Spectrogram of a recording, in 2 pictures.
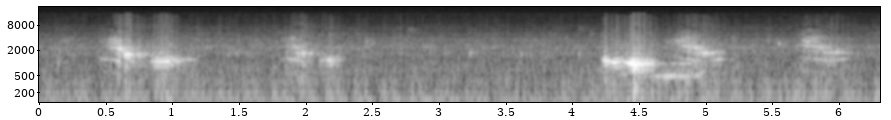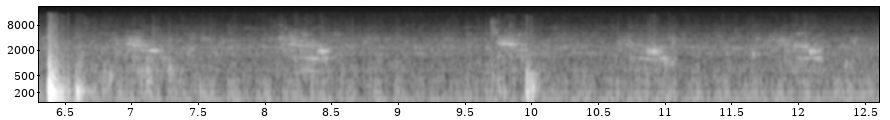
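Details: Two tiny kittens, Sisko and Mila, at the Tiny Kittens Society rescue, trilling and talking to each other on a live cam; short chirpy trills and mews come in scattered bursts, with a sharp click near the middle and quiet room noise.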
